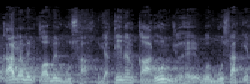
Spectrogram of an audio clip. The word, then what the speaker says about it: قارون: اسی طرح کا ایک شخص جو ہے یہ قارون تھا اسرائیلی، اور نہ صرف اسرائیلی، حضرت موسیٰ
